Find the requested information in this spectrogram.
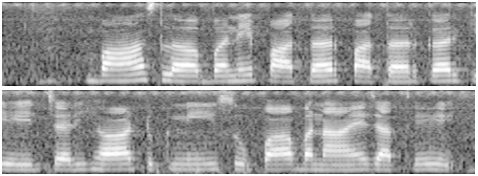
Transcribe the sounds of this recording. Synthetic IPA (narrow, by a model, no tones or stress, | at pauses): bãːsləbənepaːt̪əɾpaːt̪əɾkəɾket͡ʃəɾiɦaʈʊknisuːpabənaːed͡ʒaːt̪eː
